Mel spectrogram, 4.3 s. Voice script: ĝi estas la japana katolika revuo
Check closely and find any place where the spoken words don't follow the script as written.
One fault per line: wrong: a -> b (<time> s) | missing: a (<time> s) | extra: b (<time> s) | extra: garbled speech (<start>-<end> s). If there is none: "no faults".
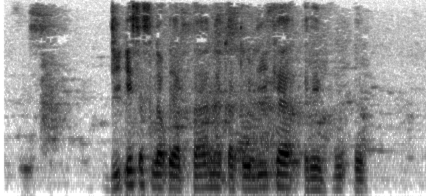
no faults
